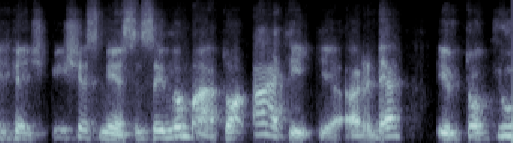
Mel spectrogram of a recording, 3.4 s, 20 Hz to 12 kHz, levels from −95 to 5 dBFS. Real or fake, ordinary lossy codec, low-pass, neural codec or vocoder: fake; Opus, 16 kbps; 10.8 kHz; codec, 24 kHz, 3 kbps, HILCodec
